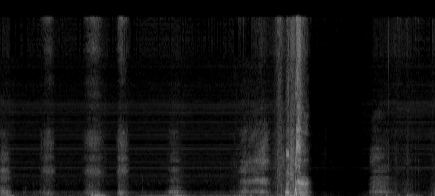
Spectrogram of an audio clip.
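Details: Sneezing attack during a cold.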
